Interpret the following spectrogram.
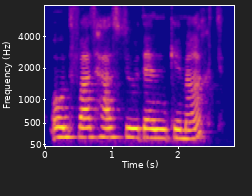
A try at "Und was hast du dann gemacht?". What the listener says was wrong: Be careful, it's not then, but done.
